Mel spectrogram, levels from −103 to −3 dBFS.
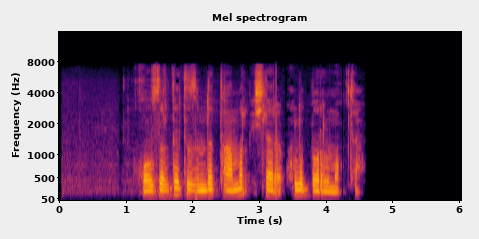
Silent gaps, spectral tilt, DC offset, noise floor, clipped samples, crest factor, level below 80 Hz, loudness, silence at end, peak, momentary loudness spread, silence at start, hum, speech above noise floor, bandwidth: none; -4.5 dB/octave; under 0.1%; -58 dBFS; under 0.1%; 18 dB; -68 dBFS; -27 LUFS; 1.5 s; -10 dBFS; 8 LU; 1.2 s; none; 32 dB; 7.8 kHz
